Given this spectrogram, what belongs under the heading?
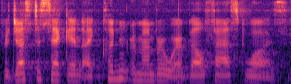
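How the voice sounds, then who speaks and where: A woman author reading aloud from her own memoir in a lively storytelling manner. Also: low voice, normal speed, slight background noise. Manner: lively storytelling with occasional restarts.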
